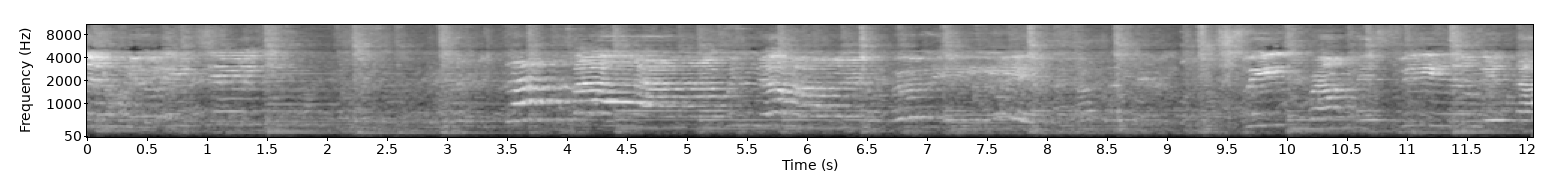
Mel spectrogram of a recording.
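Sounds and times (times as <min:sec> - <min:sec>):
women singing in harmony: 0:03.5 - 0:08.0.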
